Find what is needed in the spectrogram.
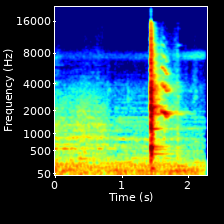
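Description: Stunt scooter striking a steel skatepark rail with a sharp metal clank about one and a half seconds in, followed by a brief squealing scrape as it grinds along the rail.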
